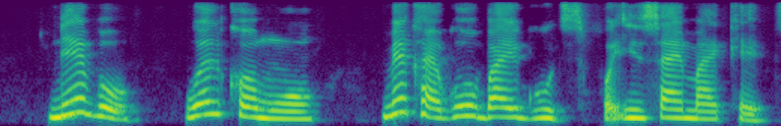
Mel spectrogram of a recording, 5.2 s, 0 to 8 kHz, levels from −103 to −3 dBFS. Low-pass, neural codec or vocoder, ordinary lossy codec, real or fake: 7.2 kHz; codec, 16 kHz, 6 kbps, DAC; none; fake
